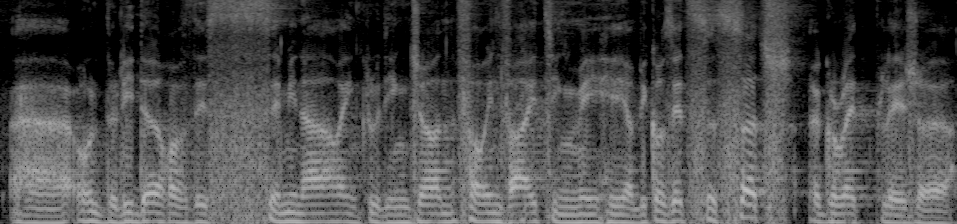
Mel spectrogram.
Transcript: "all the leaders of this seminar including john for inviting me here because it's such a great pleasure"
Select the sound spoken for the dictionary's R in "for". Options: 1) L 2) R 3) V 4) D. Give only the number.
2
